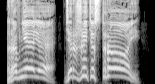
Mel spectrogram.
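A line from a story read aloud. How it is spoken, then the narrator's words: Roared at full power. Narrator (Russian): проревел Перикл во всю мощь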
